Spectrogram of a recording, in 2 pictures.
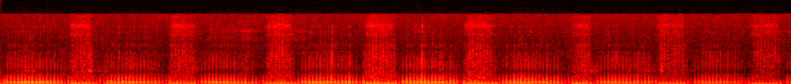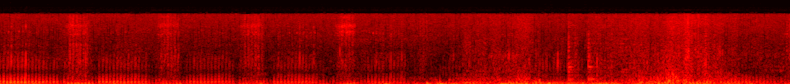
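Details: Cat purring in a rhythmic, low vibrating hum, breath phases alternating about every second, the rumble growing slightly softer and less regular toward the end.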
